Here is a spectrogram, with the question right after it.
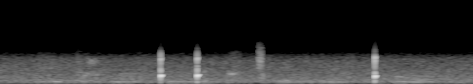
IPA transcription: z y t ə ʁ dˤ õ ǃ ĩ ŋ͡ǃ ə nʲ ə χ ǀʰ ʏ nʲ o ɾ ẽ ʁ ǃʰ õ

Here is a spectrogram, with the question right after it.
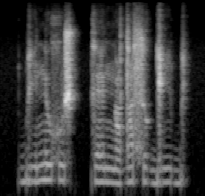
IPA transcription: b i n ø xʷ œ ʃ kː ɛ ŋ ʊ dˤ i s ʊ ɡ i b

